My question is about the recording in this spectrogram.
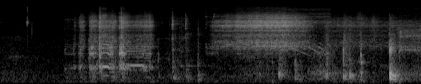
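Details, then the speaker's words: Sony DVD-ROM drive on bench motherboard, Windows Vista 32-bit install DVD loaded: quick irregular clicks and chatter, then rising spin-up hum as the lens identifies the disc and loads files; drive seeks and reads normally. "Donc on peut voir que la lentille, il en a identifié le lecteur CD et qu'il a chargé quelques fichiers pour faire sa vérification. Et que ça fonctionne."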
